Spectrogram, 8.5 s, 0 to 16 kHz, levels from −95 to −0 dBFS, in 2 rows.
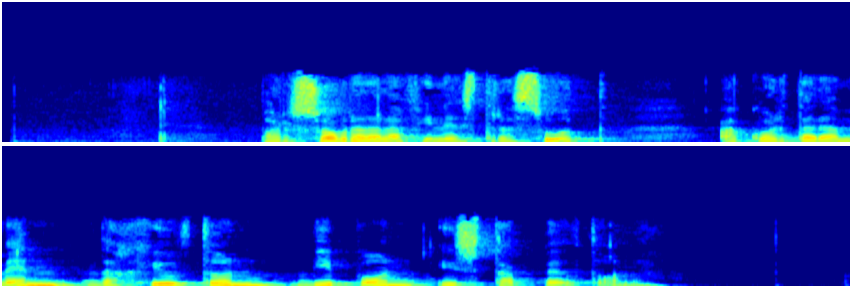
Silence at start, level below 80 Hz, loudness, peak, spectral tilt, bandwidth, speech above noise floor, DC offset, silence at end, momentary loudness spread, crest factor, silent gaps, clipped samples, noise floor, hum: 0.8 s; -78 dBFS; -38 LUFS; -18 dBFS; -5 dB/octave; 8.2 kHz; 49 dB; under 0.1%; 0.95 s; 12 LU; 20 dB; none; under 0.1%; -87 dBFS; none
